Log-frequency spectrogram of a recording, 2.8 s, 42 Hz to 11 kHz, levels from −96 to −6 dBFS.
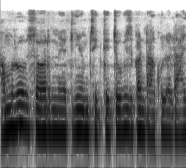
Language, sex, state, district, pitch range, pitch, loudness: Maithili, male, Bihar, Supaul, 135-145 Hz, 140 Hz, -16 LUFS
